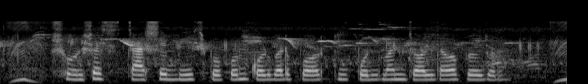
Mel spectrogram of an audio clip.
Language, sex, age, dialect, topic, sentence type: Bengali, female, <18, Northern/Varendri, agriculture, question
